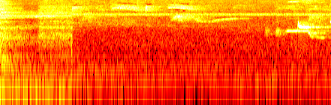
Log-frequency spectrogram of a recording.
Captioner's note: birds chirping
